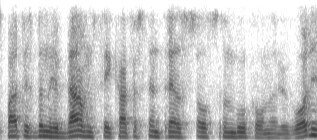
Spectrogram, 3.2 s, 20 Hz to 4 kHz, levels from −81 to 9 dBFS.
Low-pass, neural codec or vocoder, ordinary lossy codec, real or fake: 3.6 kHz; codec, 16 kHz in and 24 kHz out, 0.6 kbps, FocalCodec, streaming, 2048 codes; Opus, 16 kbps; fake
